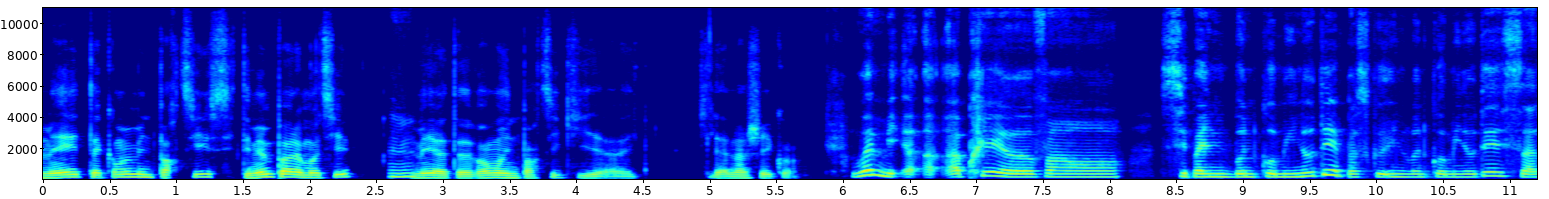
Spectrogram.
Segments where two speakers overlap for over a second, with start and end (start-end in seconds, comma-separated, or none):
none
